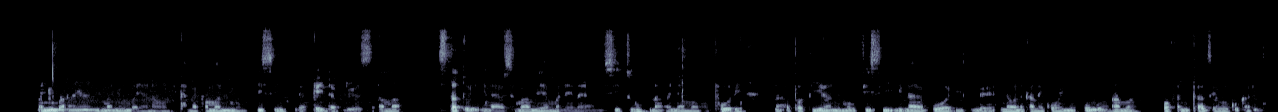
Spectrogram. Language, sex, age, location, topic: Swahili, male, 25-35, Nakuru, education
